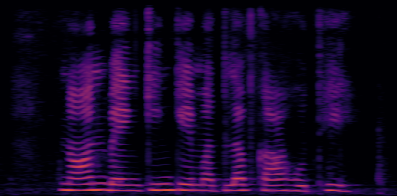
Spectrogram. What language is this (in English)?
Chhattisgarhi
